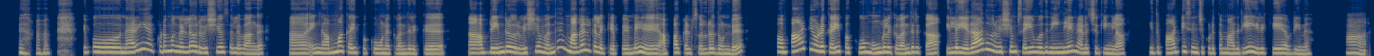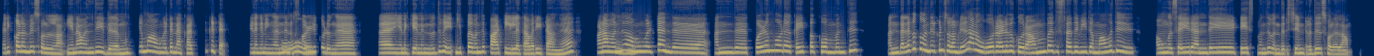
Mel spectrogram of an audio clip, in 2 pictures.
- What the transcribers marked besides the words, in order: laugh
- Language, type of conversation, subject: Tamil, podcast, பாட்டி சமையல் செய்யும்போது உங்களுக்கு மறக்க முடியாத பரபரப்பான சம்பவம் ஒன்றைச் சொல்ல முடியுமா?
